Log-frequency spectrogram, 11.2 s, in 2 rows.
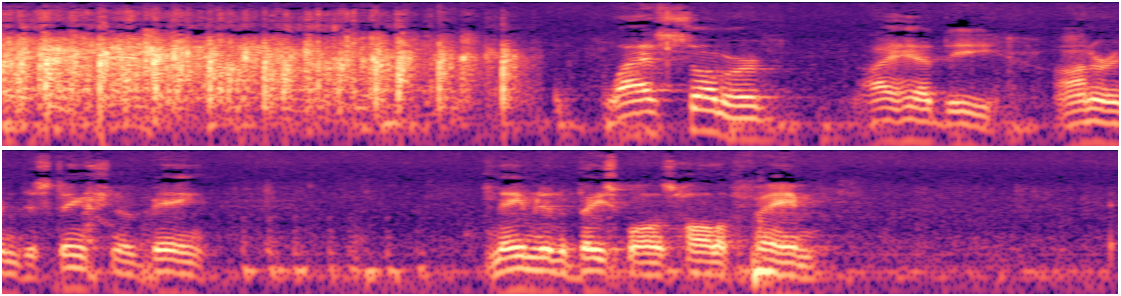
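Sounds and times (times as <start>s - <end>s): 
banquet crowd applauding: 0.0s - 2.7s
speech: 3.1s - 6.7s, 8.0s - 9.8s.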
